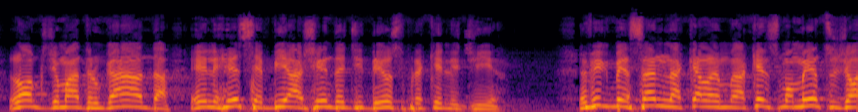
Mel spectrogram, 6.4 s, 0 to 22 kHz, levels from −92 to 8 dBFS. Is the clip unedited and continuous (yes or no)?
yes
